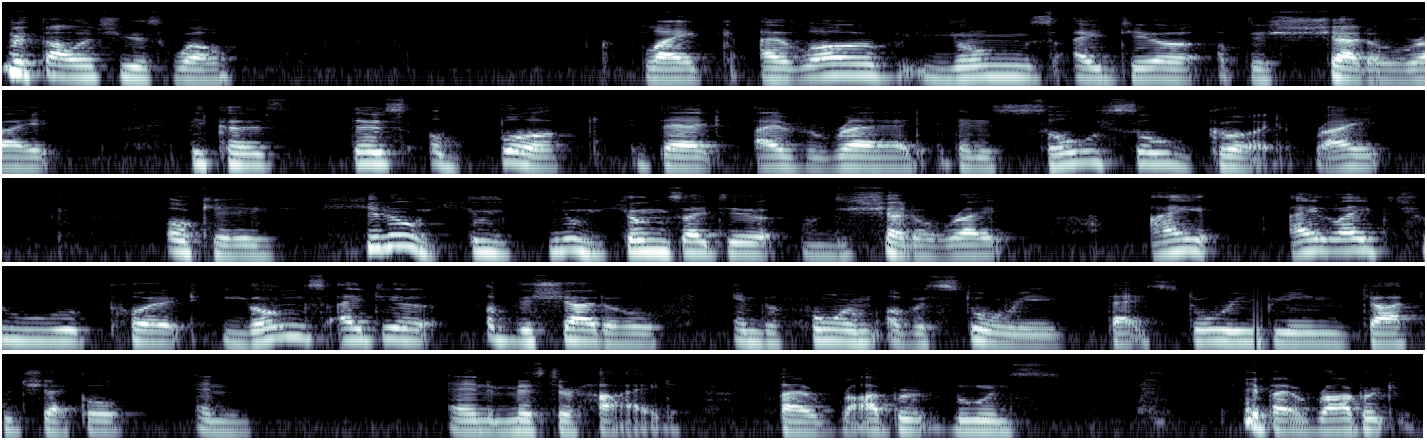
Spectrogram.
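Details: Adult man with a lifelong speech impediment he calls a disability, speaking with a slight southern accent; stuttering.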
